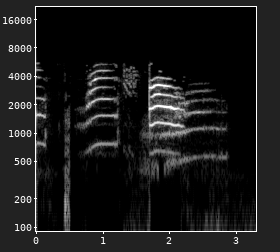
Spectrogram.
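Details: Domestic cat meows meant to attract cats: a short low yelp, then a steady harmonic meow and a louder falling meow, with brief silences between calls.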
